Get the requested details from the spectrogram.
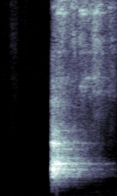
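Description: A single sharp bark from the speaker's dog, moderately loud, with a quick onset that trails off over about half a second. No voices accompany it.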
